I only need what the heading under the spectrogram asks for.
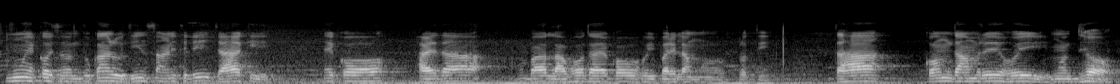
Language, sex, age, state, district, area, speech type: Odia, male, 18-30, Odisha, Balangir, urban, spontaneous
